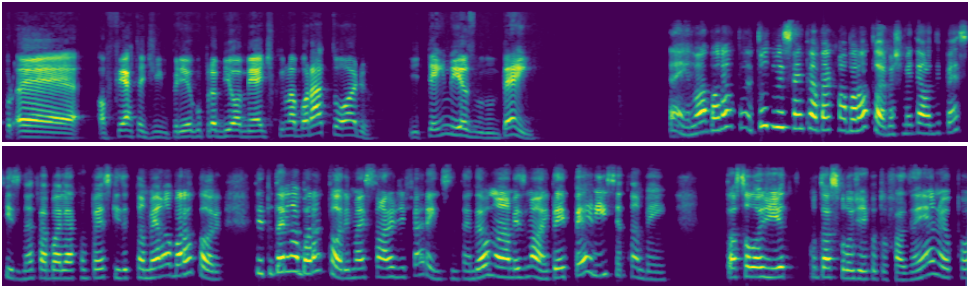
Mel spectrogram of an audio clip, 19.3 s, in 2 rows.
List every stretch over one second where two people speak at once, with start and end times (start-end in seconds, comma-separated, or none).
none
